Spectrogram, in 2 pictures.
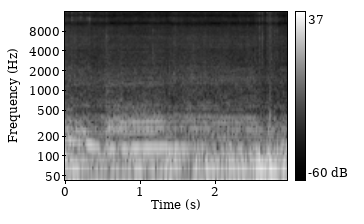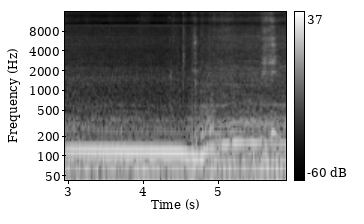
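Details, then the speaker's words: AE86 GTS, built 4A-GE 16-valve on a new Haltech Elite ECU tune (128 whp, new final drive): smooth rising drone through the gears to the 7,500 rpm redline, quick clean shifts; earlier hesitation and misfire gone; normal acceleration. "It feels so willing to get wrung out. We can finally drive the car properly. Before, it was hesitating all over the place. It felt like there was misfires, but now it's just smooth sailing all throughout the 7,500 RPM red line."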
